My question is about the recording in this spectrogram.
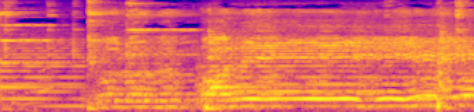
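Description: Devotional kirtan music: singing with a harmonium, a note held steady through the second half, and only a couple of percussion strikes.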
